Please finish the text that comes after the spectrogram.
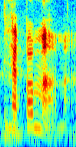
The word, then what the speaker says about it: Peppa Mama: Peppa Mama. Her name is Pepper, spelled like the spice, but for whatever reason, I don't remember why, it's Peppa Mama.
